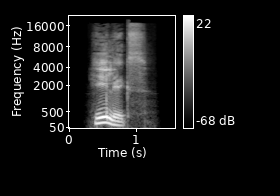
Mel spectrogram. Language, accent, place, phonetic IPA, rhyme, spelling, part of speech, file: German, Germany, Berlin, [ˈheːlɪks], -eːlɪks, Helix, noun, De-Helix.ogg
- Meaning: helix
